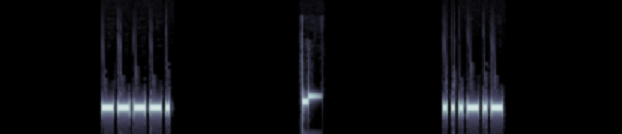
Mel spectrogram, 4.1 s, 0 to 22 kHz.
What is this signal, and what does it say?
Morse code, heard as a keyed tone, about 44 wpm, 700 Hz. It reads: 9 <SK>
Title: Single Character (Letter:Number:Punctuation:Prosign) Alt 45wpm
